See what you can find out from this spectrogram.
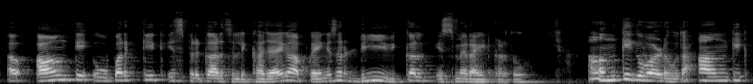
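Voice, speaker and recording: A man with a slightly raised, friendly voice leads an exam-prep spelling lesson. He goes through each option, answers his own rhetorical questions, and slows to spell tricky words out piece by piece. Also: sits high, a little mellow. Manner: familiar, calls viewers friend and brother. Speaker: teacher.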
